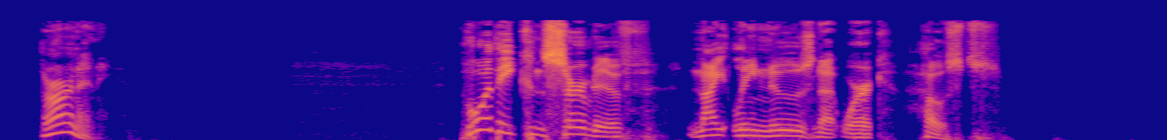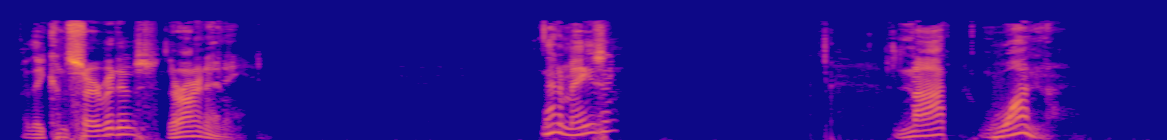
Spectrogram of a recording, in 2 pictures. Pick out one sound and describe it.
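A middle-aged man speaks forcefully into a microphone, in short bursts with pauses.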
